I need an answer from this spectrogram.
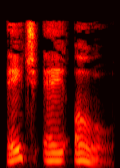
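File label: "hao", British English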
